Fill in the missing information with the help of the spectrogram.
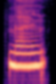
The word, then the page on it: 门: mén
